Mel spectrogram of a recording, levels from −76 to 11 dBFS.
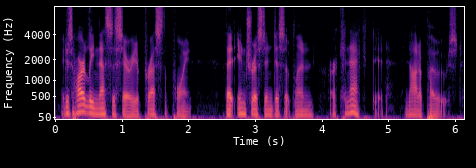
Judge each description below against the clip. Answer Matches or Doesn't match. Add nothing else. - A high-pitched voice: Doesn't match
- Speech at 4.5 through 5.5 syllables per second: Doesn't match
